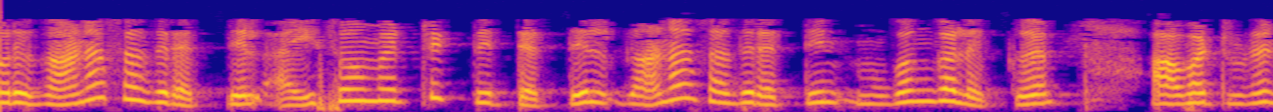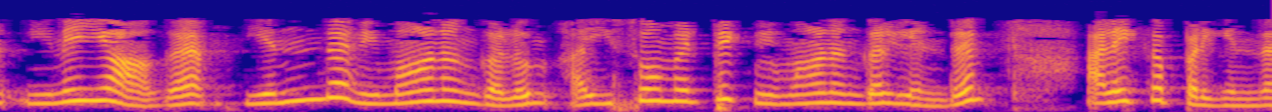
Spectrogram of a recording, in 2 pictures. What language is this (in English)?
Tamil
